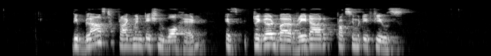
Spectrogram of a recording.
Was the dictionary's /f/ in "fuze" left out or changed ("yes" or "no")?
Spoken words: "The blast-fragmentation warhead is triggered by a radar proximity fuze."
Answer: no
